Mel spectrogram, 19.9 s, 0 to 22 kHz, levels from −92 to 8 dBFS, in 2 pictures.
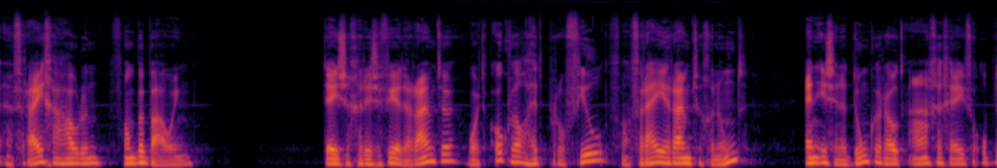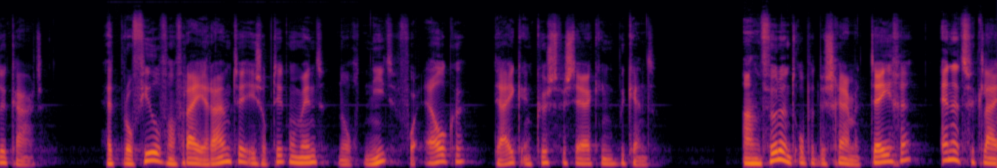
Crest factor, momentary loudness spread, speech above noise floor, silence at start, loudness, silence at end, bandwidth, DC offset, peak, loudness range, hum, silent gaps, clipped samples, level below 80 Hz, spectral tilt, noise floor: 24 dB; 11 LU; 52 dB; 0 s; -28 LUFS; 0 s; 16 kHz; under 0.1%; -6 dBFS; 3 LU; none; 2.32-2.60 s, 17.12-17.24 s; under 0.1%; -66 dBFS; -5.5 dB/octave; -80 dBFS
